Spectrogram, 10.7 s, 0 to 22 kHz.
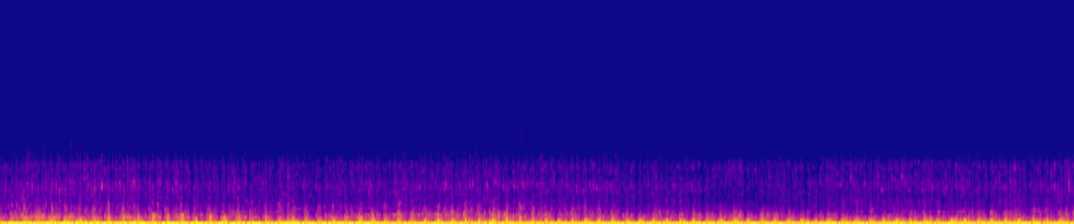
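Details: Chevy C10 truck with a freshly installed ZZ4 350 crate V8, first run: deep, steady, even lope at idle with no knocks or ticks; normal idle.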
